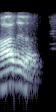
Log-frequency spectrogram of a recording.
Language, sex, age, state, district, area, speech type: Nepali, male, 45-60, West Bengal, Darjeeling, rural, conversation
